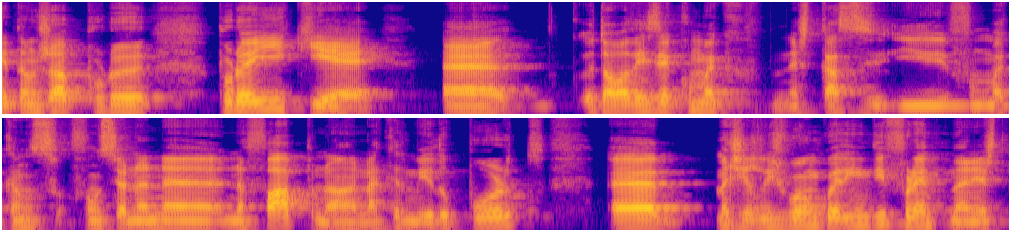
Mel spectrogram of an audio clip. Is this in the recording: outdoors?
no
